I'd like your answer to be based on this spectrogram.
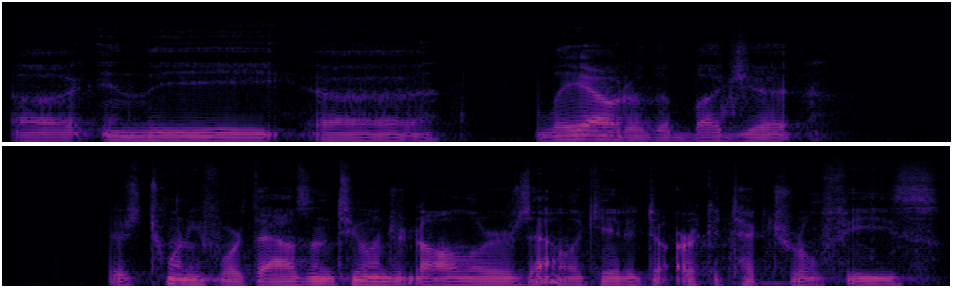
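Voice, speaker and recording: A committee man questions an applicant in a very deep voice. He is probing and insistent and talks over her to finish his point. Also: steady tone, a little slow, a little mellow. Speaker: committee member. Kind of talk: questioning at a public meeting. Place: city council chamber.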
